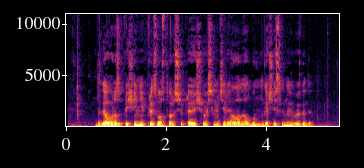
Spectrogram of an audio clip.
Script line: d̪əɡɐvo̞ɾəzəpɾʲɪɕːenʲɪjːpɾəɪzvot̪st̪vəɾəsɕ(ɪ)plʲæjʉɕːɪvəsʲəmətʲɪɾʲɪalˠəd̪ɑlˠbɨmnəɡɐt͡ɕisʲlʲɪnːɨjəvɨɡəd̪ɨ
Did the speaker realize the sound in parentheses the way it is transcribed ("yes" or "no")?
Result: yes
